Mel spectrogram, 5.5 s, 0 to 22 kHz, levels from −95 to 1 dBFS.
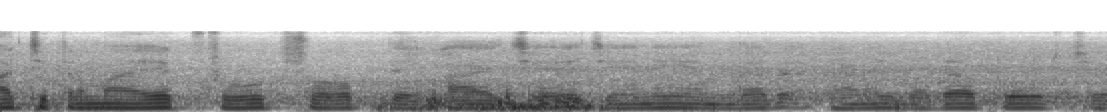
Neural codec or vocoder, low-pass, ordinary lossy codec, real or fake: none; none; none; real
